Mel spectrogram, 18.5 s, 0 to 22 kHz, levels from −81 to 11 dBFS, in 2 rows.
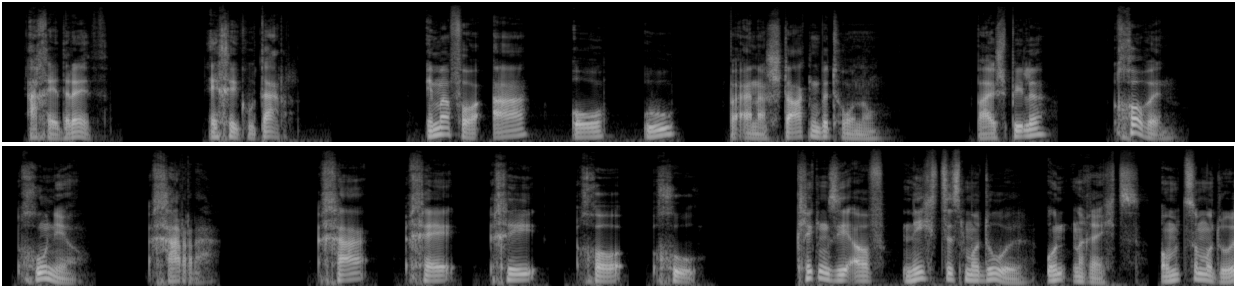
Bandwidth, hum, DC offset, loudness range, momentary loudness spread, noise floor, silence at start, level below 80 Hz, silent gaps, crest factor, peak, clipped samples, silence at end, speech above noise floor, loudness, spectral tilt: over 20 kHz; none; under 0.1%; 3 LU; 11 LU; under -90 dBFS; 0.2 s; -48 dBFS; 8.17-8.22 s, 10.02-10.06 s; 22 dB; 0 dBFS; under 0.1%; 0 s; over 68 dB; -23 LUFS; -4.5 dB/octave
